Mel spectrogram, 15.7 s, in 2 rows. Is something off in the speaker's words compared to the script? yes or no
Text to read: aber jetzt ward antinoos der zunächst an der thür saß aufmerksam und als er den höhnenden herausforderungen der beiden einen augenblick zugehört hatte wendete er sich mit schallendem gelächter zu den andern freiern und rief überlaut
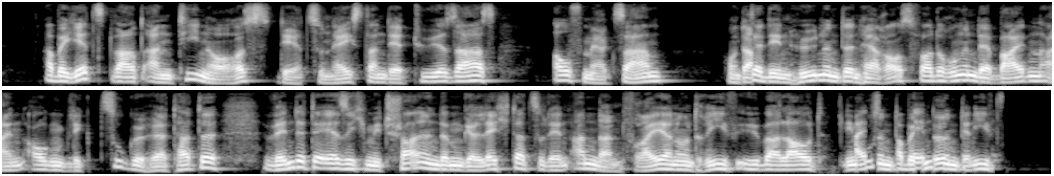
yes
